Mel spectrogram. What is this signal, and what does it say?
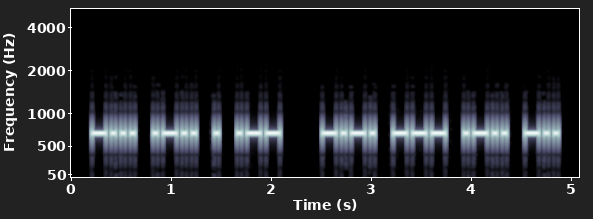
Morse code, heard as a keyed tone, about 25 wpm, 700 Hz. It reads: BLEW COLD
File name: Pinocchio / Pinocchio ch6 20 25 ik1hge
